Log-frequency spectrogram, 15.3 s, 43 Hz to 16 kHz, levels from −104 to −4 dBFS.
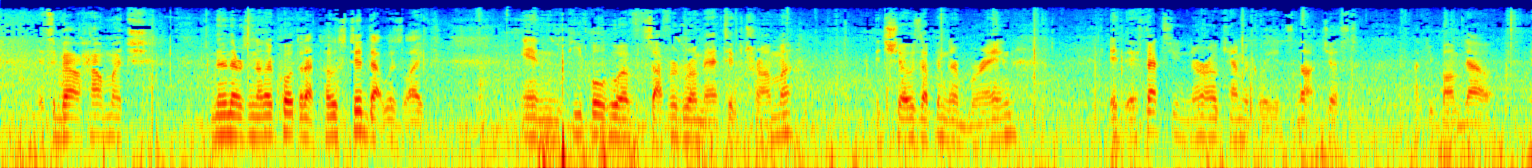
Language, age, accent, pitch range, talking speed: English, 20-39, American, 105-135 Hz, 155 wpm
